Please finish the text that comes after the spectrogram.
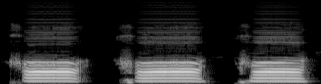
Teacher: اسی جگہ سے، اسی مخرج سے ایک اور حرف بھی ادا ہوتا ہے، خا۔ یہ موٹا حرف ہے، اس کی ادائیگی میں نچلا ہونٹ بھی تھوڑا سا گول ہوگا اور آواز موٹی نکلے گی۔ خا خا خا، جیسے خراٹے لیتے ہیں نا، جیسے انگریزی میں سنورنگ کہتے ہیں۔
